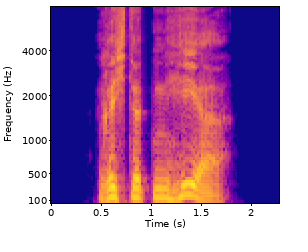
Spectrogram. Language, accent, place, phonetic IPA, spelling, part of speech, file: German, Germany, Berlin, [ˌʁɪçtətn̩ ˈheːɐ̯], richteten her, verb, De-richteten her.ogg
- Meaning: inflection of herrichten: 1. first/third-person plural preterite 2. first/third-person plural subjunctive II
